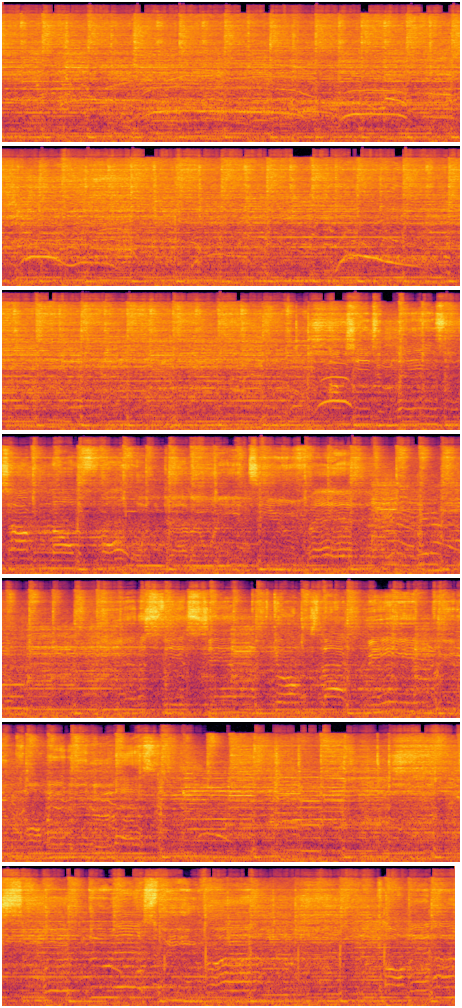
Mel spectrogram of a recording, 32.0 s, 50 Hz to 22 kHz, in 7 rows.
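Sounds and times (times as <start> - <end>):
person singing: 0.0 - 9.5, 12.1 - 25.4, 27.1 - 32.0
crowd whooping and shouting: 0.0 - 13.2, 24.4 - 31.9
live country-rock band: 0.0 - 32.0.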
